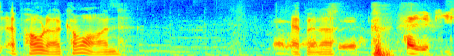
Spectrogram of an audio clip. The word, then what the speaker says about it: Epona: horse hey horse EPA name your horse EPA it's Epona come on I hi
